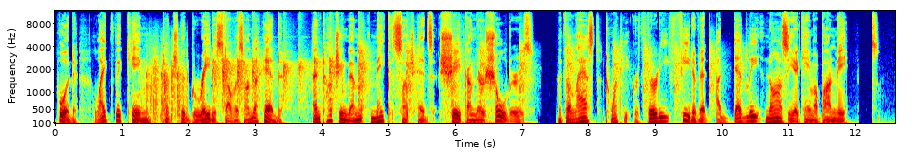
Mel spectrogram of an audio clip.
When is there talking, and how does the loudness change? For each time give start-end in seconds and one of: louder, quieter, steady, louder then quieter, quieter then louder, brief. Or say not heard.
0.0-12.5 steady.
